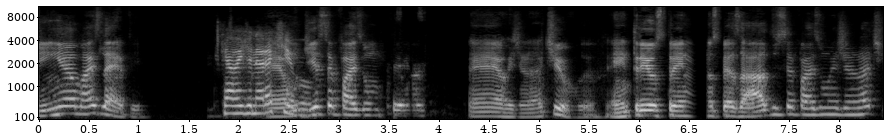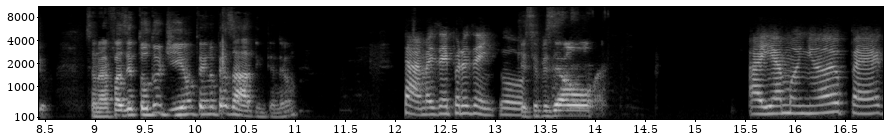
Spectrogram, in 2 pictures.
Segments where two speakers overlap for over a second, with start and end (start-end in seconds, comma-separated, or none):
none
